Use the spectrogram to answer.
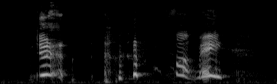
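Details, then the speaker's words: Man with hiccups just after eating a very hot chip (Reaper One Chip Challenge): sudden short voiced catches break into his breathing and speech, repeating within seconds. "i didn't set the top i didn't start the time i got hiccups um"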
